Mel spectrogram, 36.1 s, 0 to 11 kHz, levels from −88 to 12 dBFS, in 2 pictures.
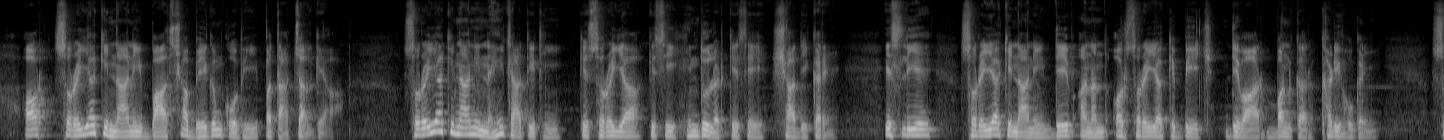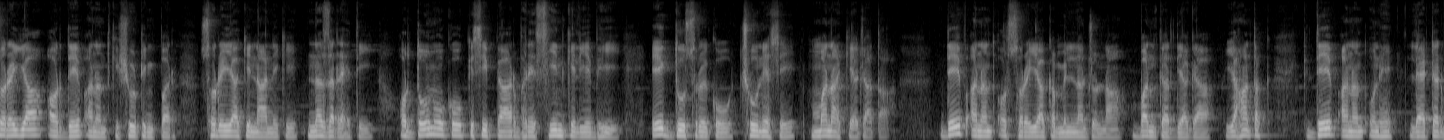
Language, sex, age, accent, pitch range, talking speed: Hindi, male, 50-69, native, 100-125 Hz, 150 wpm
